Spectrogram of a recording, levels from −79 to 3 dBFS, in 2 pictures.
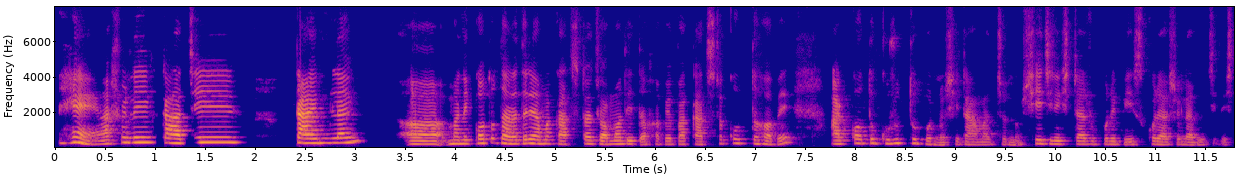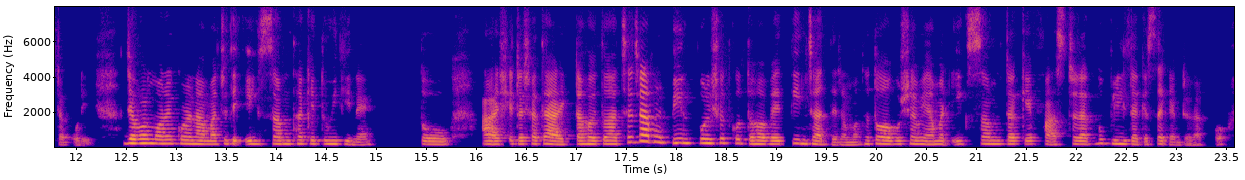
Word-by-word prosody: হ্যাঁ, 275 Hz, -8 st, +7 dB, 0.2 s
আসলে 280 Hz, +7 st, 0 dB, 0.3 s
কাজের 285 Hz, +4 st, +5 dB, 0.7 s
টাইমলাইন 250 Hz, +3 st, +6 dB, 0.6 s
আ -, -, +3 dB, 0.4 s
মানে 205 Hz, 0 st, +2 dB
কত 230 Hz, +1 st, +2 dB
তাড়াতাড়ি 215 Hz, +1 st, +4 dB
আমার 210 Hz, 0 st, -3 dB
কাজটা 175 Hz, +2 st, -2 dB
জমা 180 Hz, +2 st, +1 dB
দিতে 185 Hz, -4 st, -3 dB
হবে? 170 Hz, 0 st, -7 dB
বা 170 Hz, -, -2 dB
কাজটা 160 Hz, +4 st, -5 dB
করতে 225 Hz, -2 st, -6 dB
হবে 170 Hz, 0 st, -2 dB, 0.5 s
আর 195 Hz, -, +3 dB
কত 230 Hz, 0 st, -3 dB, 0.2 s
গুরুত্বপূর্ণ 220 Hz, -, -4 dB
সেটা 165 Hz, 0 st, -9 dB
আমার 155 Hz, 0 st, -10 dB
জন্য? 150 Hz, -3 st, -12 dB
সেই 210 Hz, -1 st, -2 dB
জিনিসটার 185 Hz, -2 st, -4 dB
উপর 170 Hz, 0 st, -10 dB
বেস 155 Hz, +1 st, -8 dB
করে 170 Hz, -2 st, -3 dB
আসলে 155 Hz, 0 st, -9 dB
আমি 140 Hz, -, -11 dB
জিনিসটা -, -, -13 dB
করি। -, -, -12 dB, 0.4 s
যেমন 230 Hz, 0 st, +7 dB
মনে 215 Hz, 0 st, +2 dB
করেন 205 Hz, -2 st, +2 dB
আমার 180 Hz, -1 st, -1 dB
যদি 195 Hz, -1 st, -1 dB, 0.2 s
এক্সাম 195 Hz, +1 st, 0 dB
থাকে 200 Hz, -1 st, -2 dB
২ 195 Hz, 0 st, +2 dB
দিনে, 160 Hz, -5 st, -6 dB, 0.6 s
তো 175 Hz, -, -3 dB, 0.6 s
আর 175 Hz, -1 st, +5 dB
সেটার 185 Hz, -1 st, -2 dB
সাথে 195 Hz, +1 st, 0 dB
আরেকটা 165 Hz, +2 st, +1 dB
হয়তো 190 Hz, 0 st, +2 dB
আছে 190 Hz, +9 st, -4 dB
যা -, -, +9 dB
আমি 310 Hz, -3 st, -1 dB
বিল 250 Hz, 0 st, +2 dB
পরিশোধ 245 Hz, +1 st, +2 dB
করতে 220 Hz, -4 st, -2 dB
হবে 185 Hz, -1 st, +3 dB, 0.2 s
৩-৪ 200 Hz, -6 st, 0 dB
দিনের 150 Hz, -1 st, -8 dB
মধ্যে। 150 Hz, +6 st, -6 dB
তো -, -, 0 dB
অবশ্যই 185 Hz, +2 st, -3 dB
আমি 185 Hz, -, 0 dB
আমার 180 Hz, 0 st, -2 dB
এক্সামটাকে 190 Hz, -1 st, -1 dB
1st-এ 160 Hz, 0 st, -4 dB
রাখবো, 180 Hz, +5 st, -4 dB
বিলটাকে 190 Hz, -4 st, -1 dB
2nd-এ 155 Hz, -7 st, -5 dB
রাখবো। -, -, -13 dB
190 Hz, 170 wpm, -22 LUFS, 175-225 Hz, 0.7 s, যা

